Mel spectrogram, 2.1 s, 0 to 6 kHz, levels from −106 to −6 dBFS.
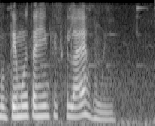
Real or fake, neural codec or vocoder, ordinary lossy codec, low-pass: real; none; none; 5.4 kHz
